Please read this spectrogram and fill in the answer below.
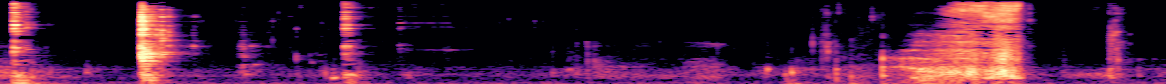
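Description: Close-up eating sounds of spaghetti with fried mushrooms. There are a few short clicks in the first two seconds, faint chewing, and a noisy half-second slurp about four and a half seconds in as a forkful of noodles goes into the mouth.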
